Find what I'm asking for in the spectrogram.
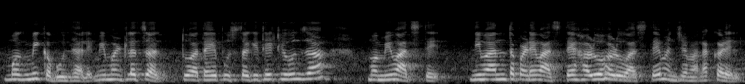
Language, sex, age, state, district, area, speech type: Marathi, female, 60+, Maharashtra, Pune, urban, spontaneous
